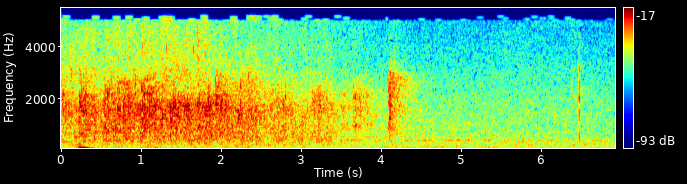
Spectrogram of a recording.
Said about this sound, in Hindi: जिन्होंने ऐसा महसूस किया है वो जरा हाथ तो उठाएं, हाथ तो उठाएं, वाह, और अपने लिए ताली बजाएं।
